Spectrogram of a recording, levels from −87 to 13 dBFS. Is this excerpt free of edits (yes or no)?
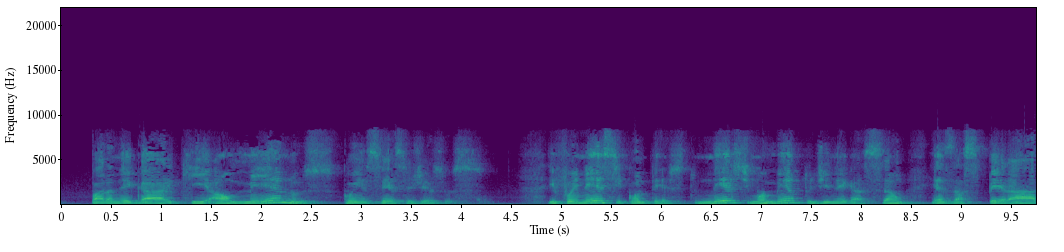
yes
